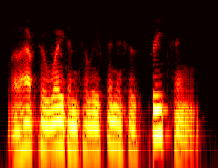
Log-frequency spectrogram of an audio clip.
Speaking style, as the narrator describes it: Sparhawk murmured

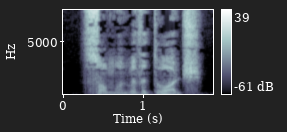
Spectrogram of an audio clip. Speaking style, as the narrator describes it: Barak muttered

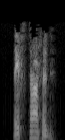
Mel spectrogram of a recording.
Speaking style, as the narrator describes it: Tinian said sadly

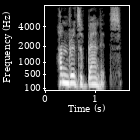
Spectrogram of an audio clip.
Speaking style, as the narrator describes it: said shakily

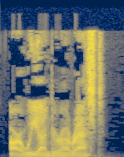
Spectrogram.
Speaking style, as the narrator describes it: Geryon asked nervously

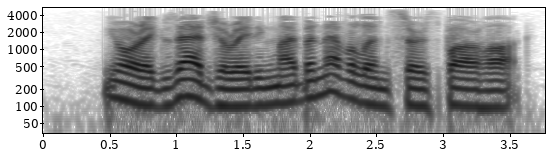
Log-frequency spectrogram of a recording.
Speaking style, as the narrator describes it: Lycian laughed

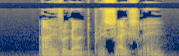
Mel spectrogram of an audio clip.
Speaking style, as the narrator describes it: Zadar answered, and his voice was faintly troubled

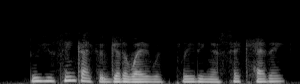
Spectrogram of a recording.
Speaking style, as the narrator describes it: Elana murmured to Sparhawk

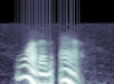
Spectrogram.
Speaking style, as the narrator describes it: Talon muttered

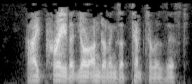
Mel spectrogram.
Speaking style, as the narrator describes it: he said fiercely

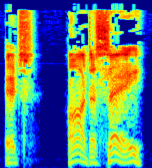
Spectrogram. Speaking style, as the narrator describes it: Durnick shouted back

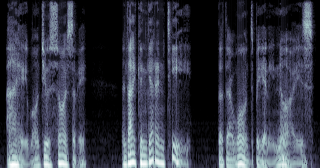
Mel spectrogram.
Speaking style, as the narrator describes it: Silk said grimly

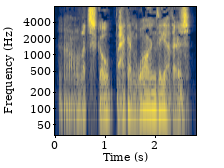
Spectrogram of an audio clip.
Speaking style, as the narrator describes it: he growled

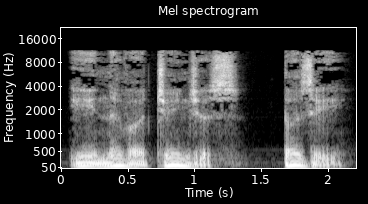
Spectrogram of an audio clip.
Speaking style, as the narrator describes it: Hetar murmured

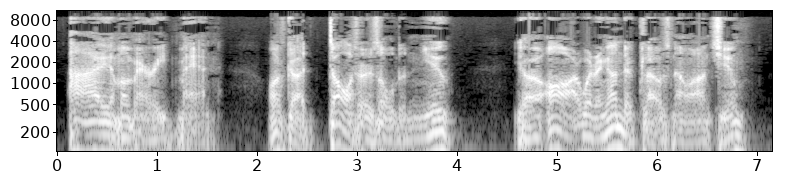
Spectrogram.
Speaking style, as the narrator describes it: he said testily

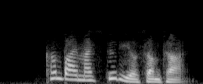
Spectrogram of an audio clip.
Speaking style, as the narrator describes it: he added brightly

